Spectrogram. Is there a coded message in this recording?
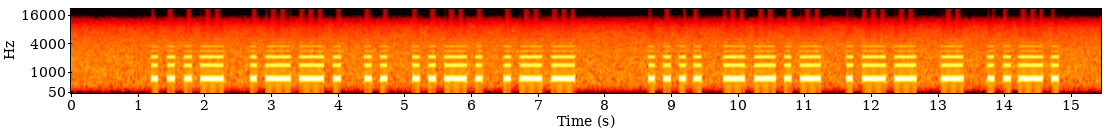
Yes: Morse code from 1.1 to 14.9 s, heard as a keyed tone, hand-sent with a straight key, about 10 wpm, 700 Hz. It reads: VPIFW HQWTF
